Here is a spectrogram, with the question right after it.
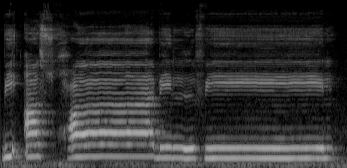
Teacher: स्वाद को पुर पढ़ेंगे, हा को हलक से निकालेंगे और बा की बे को लंबा नहीं करेंगे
